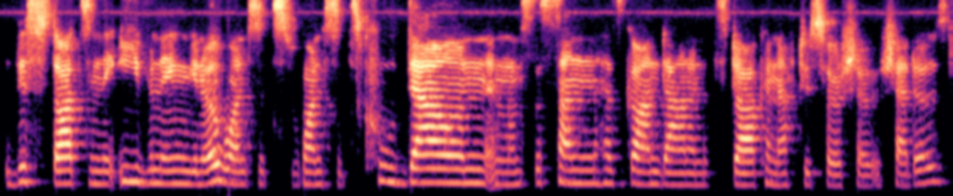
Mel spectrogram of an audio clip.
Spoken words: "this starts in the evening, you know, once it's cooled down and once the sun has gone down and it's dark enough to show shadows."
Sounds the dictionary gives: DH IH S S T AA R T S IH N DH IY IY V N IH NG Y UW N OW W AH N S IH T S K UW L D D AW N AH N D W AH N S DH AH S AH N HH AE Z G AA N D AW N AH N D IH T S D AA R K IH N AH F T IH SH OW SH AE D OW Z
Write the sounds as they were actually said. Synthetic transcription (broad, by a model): DH IH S S T AA R T S IH N DH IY IY V N IH NG Y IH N OW W AH N S IH T S K UW L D D AW N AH N W AH N S DH AH S AH N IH Z G AA N D AW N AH N IH T S D AA R K IH N AH F T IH SH OW SH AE D OW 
